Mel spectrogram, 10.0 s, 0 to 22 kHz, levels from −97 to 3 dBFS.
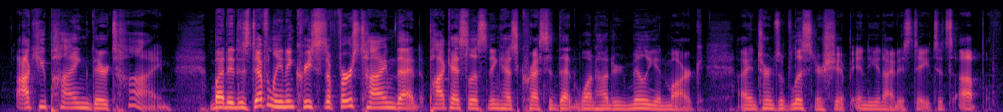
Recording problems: none

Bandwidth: 15.5 kHz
